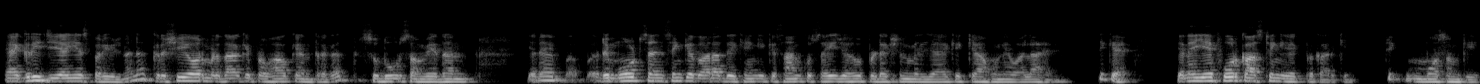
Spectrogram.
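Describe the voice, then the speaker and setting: Here a man coaches students for exams, explaining the answers on a shared screen in Hindi mixed with English terms. He talks loosely and conversationally, often pausing with fillers or correcting himself. The recording is muffled, and his medium-pitched voice holds a steady tone at a normal pace.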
